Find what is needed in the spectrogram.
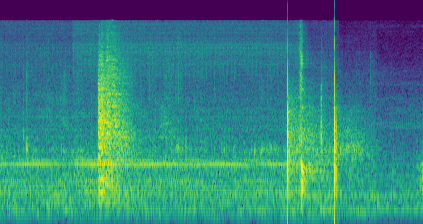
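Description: Espresso machine running as a shot pours into a small glass tumbler, with a brief whoosh about a second in. Near the end come three sharp clicks as the glass shot tumblers are set down on a stone counter.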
